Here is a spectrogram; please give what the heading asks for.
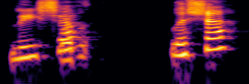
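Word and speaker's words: Lycia: do know beyond Star Trek uh is it Lasia? How do you say her name? Yeah, it's L. It's L Y C I A I said Lysa Lisha Okay.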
